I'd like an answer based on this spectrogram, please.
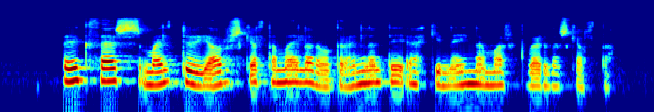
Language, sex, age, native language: Icelandic, female, 40-49, Icelandic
